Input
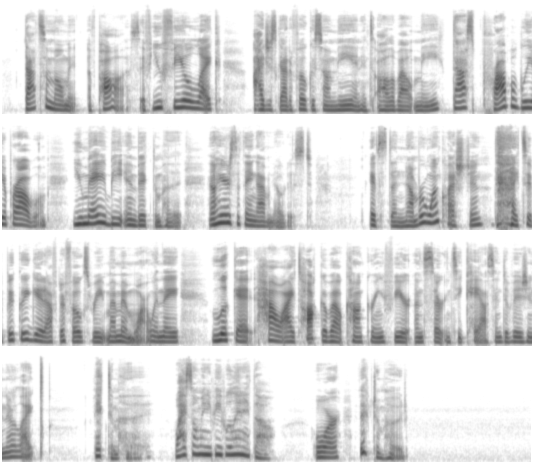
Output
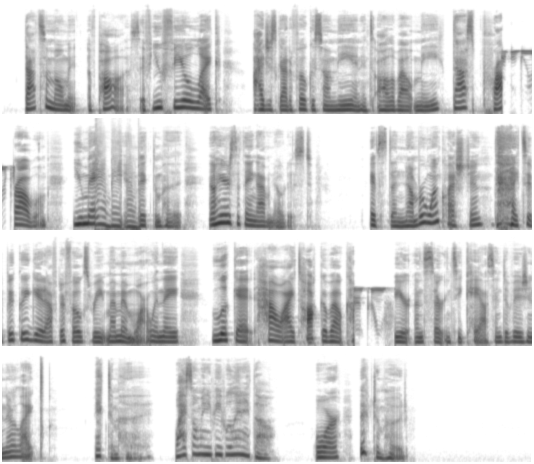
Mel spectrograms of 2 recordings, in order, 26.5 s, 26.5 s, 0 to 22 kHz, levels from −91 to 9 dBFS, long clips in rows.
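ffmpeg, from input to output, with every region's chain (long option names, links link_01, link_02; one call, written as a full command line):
ffmpeg -i in.wav -filter_complex "[0:a]asettb=1/sr,asplit=3[link_01][link_02][link_03];[link_01]atrim=end=6.244[link_04];[link_02]atrim=start=6.24:end=6.78,asetpts=PTS-STARTPTS,afade=type=in:duration=0.004:curve=qsin,afade=type=out:start_time=0.536:duration=0.004:curve=qsin,lowpass=frequency=3200:width_type=q:width=0.5098,lowpass=frequency=3200:width_type=q:width=0.6013,lowpass=frequency=3200:width_type=q:width=0.9,lowpass=frequency=3200:width_type=q:width=2.563,afreqshift=-3800,acompressor=threshold=-34dB:ratio=16:attack=3.2:release=140:knee=1:detection=peak[link_05];[link_03]atrim=start=6.776[link_06];[link_04][link_05]acrossfade=duration=0.004:curve1=hsin:curve2=qsin[link_07];[link_07][link_06]acrossfade=duration=0.004:curve1=qsin:curve2=hsin,asettb=1/sr,asplit=3[link_08][link_09][link_10];[link_08]atrim=end=7.784[link_11];[link_09]atrim=start=7.78:end=8.35,asetpts=PTS-STARTPTS,afade=type=in:duration=0.004:curve=qsin,afade=type=out:start_time=0.566:duration=0.004:curve=qsin,equalizer=frequency=330:width=3.8:gain=-7.5,volume=30dB,asoftclip=hard,volume=-30dB,afreqshift=-61[link_12];[link_10]atrim=start=8.346[link_13];[link_11][link_12]acrossfade=duration=0.004:curve1=hsin:curve2=qsin[link_14];[link_14][link_13]acrossfade=duration=0.004:curve1=qsin:curve2=hsin,asettb=1/sr,asplit=3[link_15][link_16][link_17];[link_15]atrim=end=17.644[link_18];[link_16]atrim=start=17.64:end=18.16,asetpts=PTS-STARTPTS,afade=type=in:duration=0.004:curve=qsin,afade=type=out:start_time=0.516:duration=0.004:curve=qsin,equalizer=frequency=640:width_type=o:width=0.54:gain=-12,acompressor=threshold=-34dB:ratio=10:attack=3.2:release=140:knee=1:detection=peak,lowpass=frequency=2600:width_type=q:width=0.5098,lowpass=frequency=2600:width_type=q:width=0.6013,lowpass=frequency=2600:width_type=q:width=0.9,lowpass=frequency=2600:width_type=q:width=2.563,afreqshift=-3100[link_19];[link_17]atrim=start=18.156[link_20];[link_18][link_19]acrossfade=duration=0.004:curve1=hsin:curve2=qsin[link_21];[link_21][link_20]acrossfade=duration=0.004:curve1=qsin:curve2=hsin,asettb=1/sr,asplit=3[link_22][link_23][link_24];[link_22]atrim=end=20.354[link_25];[link_23]atrim=start=20.35:end=23.06,asetpts=PTS-STARTPTS,afade=type=in:duration=0.004:curve=qsin,afade=type=out:start_time=2.706:duration=0.004:curve=qsin,equalizer=frequency=370:width=2.2:gain=-11,bandreject=frequency=50:width_type=h:width=6,bandreject=frequency=100:width_type=h:width=6,bandreject=frequency=150:width_type=h:width=6[link_26];[link_24]atrim=start=23.056[link_27];[link_25][link_26]acrossfade=duration=0.004:curve1=hsin:curve2=qsin[link_28];[link_28][link_27]acrossfade=duration=0.004:curve1=qsin:curve2=hsin,agate=range=-15dB:threshold=-54dB:ratio=16:detection=peak,lowshelf=frequency=160:gain=9,volume=4.5dB" out.wav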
